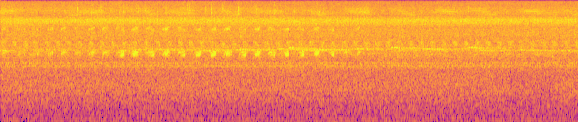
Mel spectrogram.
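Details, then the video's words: Autumn crickets in a forest, calling loudly for about a week, mixed with other insects: a fast train of short high pulsed chirps runs for several seconds over steady insect trills and the broad rushing noise of a mountain stream. "가을 귀뚜라미 소리"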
